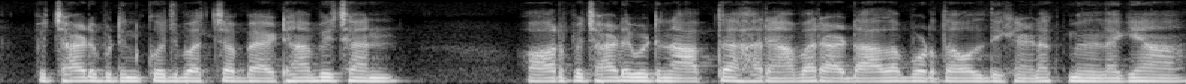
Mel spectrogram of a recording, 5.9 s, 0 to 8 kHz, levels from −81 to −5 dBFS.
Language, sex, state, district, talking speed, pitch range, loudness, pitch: Hindi, male, Uttarakhand, Uttarkashi, 200 wpm, 115-125 Hz, -16 LUFS, 120 Hz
